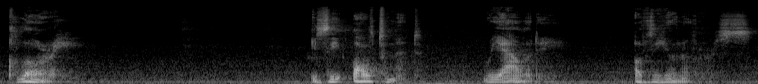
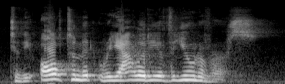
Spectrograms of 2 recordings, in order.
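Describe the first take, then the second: First: Softer and softer, "reality" breathed without voice; sinking from soft speech into a breath; hushed. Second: "ultimate" driven high and loud, the whole phrase proclaimed; preacher pressing the point home, loud and high; emphatic proclamation. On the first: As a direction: let it fall to a reverent near-whisper. Sermon phrase drops to hush. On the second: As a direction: ring it out over the congregation, higher and louder. Emphatic sermon climax. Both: Real, not acted.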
